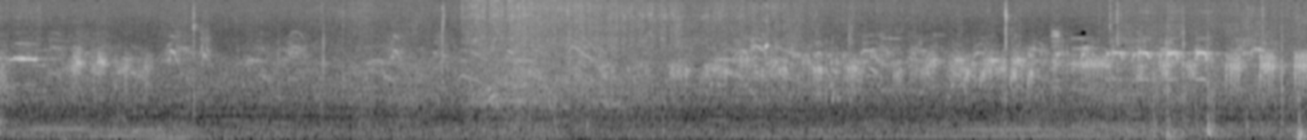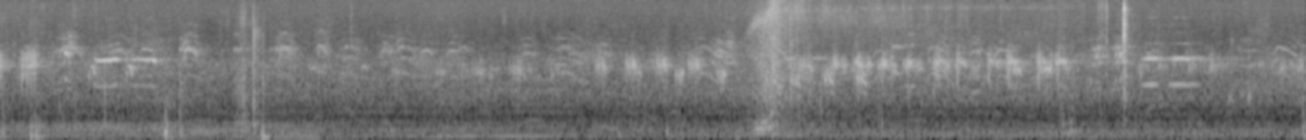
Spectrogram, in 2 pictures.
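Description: Small birds chirping and singing, quick repeated phrases going on throughout.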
